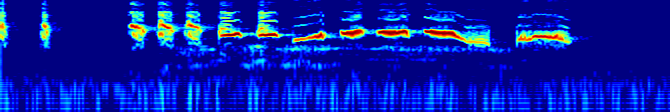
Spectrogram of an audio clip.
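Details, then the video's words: Caged orange-headed thrush in vigorous, long-running song: a pair of short high notes, a pause, then a run of about ten clear whistled phrases near mid-high pitch, each slurring and dropping slightly, in a quiet background. "Anis merah gacor durasi panjang"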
